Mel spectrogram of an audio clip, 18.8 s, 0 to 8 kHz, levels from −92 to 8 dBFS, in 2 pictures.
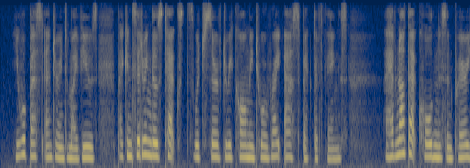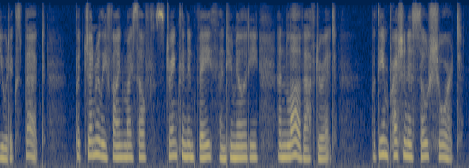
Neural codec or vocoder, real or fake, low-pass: none; real; 7.2 kHz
